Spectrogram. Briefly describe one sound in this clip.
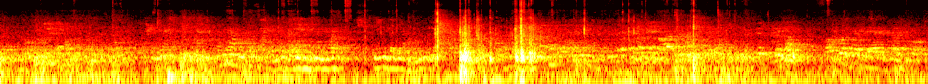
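Bodies thump and shuffle on a padded mat.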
